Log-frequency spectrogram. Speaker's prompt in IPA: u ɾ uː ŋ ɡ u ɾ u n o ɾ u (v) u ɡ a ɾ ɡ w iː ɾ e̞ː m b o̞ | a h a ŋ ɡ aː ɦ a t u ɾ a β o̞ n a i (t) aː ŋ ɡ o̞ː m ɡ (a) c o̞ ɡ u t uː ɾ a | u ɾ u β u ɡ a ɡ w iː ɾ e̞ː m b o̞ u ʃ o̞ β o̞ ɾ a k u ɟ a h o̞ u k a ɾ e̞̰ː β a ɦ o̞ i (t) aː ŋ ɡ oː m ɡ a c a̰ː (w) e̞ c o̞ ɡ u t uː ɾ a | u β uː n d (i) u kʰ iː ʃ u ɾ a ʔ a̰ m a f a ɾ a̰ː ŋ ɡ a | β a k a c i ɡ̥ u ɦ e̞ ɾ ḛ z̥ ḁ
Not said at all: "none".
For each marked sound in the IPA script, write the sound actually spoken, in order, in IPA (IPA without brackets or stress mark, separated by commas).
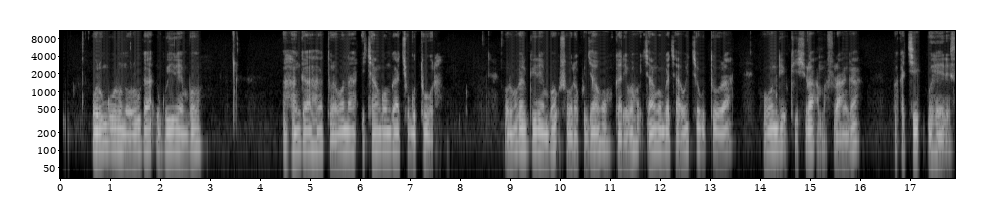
β, c, a, c, w, i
